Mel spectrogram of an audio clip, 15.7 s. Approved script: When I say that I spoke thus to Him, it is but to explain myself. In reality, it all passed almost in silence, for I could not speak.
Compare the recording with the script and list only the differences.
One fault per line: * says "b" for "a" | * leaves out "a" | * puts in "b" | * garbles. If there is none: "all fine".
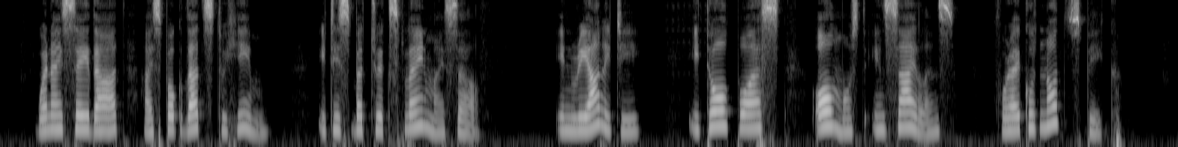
all fine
